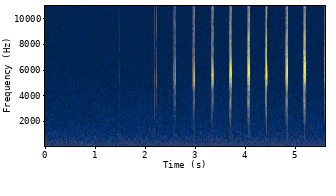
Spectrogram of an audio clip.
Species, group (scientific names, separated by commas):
Eupholidoptera smyrnensis, Orthoptera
